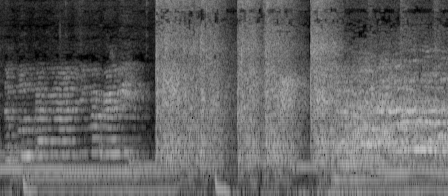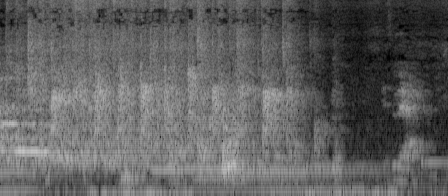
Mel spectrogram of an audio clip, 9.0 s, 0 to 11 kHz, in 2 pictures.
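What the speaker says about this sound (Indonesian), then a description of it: "Tepuk tangan 4 kali" Hands clapping in counted groups in a classroom, a few sharp claps coming in bursts between stretches of a teacher's voice giving counts, with a steady low hum underneath.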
